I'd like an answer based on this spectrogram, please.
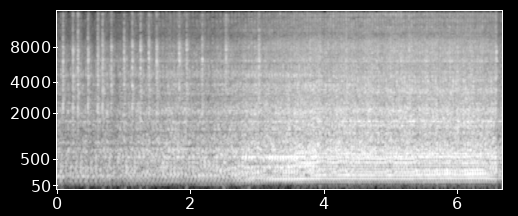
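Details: KTM 640 LC4 single at idle: sharp steady ticking about three per second from the auto-decompressor clicking, going away as revs rise.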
